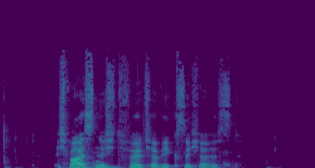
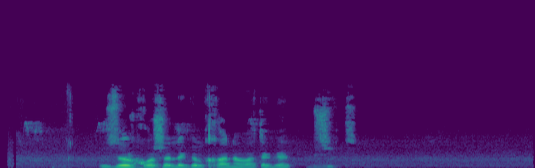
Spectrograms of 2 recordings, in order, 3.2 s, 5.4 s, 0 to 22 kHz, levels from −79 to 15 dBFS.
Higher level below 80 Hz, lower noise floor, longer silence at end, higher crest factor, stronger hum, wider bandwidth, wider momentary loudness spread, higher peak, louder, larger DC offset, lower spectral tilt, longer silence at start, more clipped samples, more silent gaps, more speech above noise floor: second, -66 dBFS vs -60 dBFS; first, -70 dBFS vs -56 dBFS; second, 0.85 s vs 1.8 s; about the same, 22 dB vs 24 dB; neither; first, 15.5 kHz vs 11 kHz; second, 15 LU vs 21 LU; second, -14 dBFS vs -4 dBFS; second, -34 LUFS vs -24 LUFS; neither; about the same, -4.5 dB/octave vs -4 dB/octave; second, 0.05 s vs 0.25 s; neither; neither; first, 37 dB vs 32 dB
